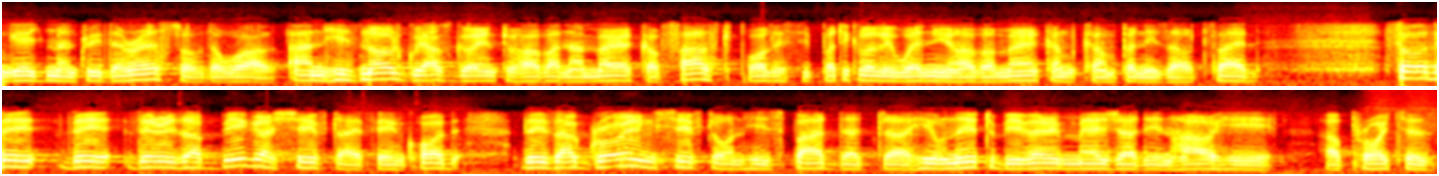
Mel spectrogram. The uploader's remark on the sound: talks on the phone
